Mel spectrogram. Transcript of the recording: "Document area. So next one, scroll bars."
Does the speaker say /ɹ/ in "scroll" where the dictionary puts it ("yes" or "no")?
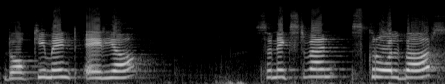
yes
